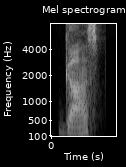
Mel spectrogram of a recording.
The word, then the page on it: gasp: Indian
